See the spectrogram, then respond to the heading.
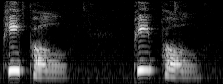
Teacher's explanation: you also have an L that is a bit of a dark L it's not a bright l meaning it doesn't happen at the front of the mouth it's not L it's it happens behind your tongue it's darkened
